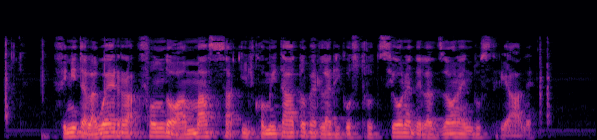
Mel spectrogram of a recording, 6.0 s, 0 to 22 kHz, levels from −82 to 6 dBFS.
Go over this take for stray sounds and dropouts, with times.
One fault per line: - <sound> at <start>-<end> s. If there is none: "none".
none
